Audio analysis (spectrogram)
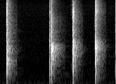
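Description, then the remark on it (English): Five sharp hand claps with no voices, clapping back the rhythm of a word in a game: a single clap, a brief pause, then four quick, evenly spaced claps, like the syllables of a spoken word. “Your job is to clap back the rhythm of the words that I say. So if I say antibacterial, you clap.”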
